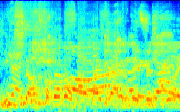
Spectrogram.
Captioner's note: laughing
